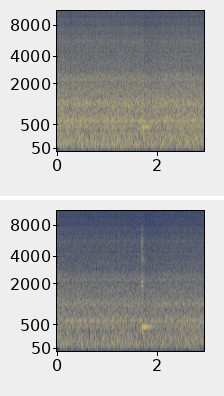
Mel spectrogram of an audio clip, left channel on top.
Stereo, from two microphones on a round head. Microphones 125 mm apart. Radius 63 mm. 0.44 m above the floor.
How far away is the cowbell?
About 1.4 m.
